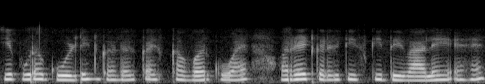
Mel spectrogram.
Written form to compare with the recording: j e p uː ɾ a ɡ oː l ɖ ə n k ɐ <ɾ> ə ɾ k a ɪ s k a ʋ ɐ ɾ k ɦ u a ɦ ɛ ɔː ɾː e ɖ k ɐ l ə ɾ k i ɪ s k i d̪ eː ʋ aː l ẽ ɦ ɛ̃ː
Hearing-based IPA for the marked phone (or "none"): l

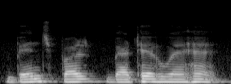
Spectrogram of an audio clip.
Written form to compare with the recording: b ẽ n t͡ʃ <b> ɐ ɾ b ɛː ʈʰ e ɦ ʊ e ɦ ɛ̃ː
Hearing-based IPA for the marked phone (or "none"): p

